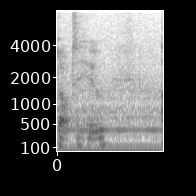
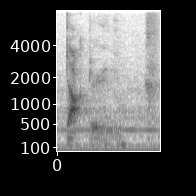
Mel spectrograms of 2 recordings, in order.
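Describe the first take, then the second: First: It is said in a British accent. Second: It is said in an American accent. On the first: "I have been doing this really cool um, British accent"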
